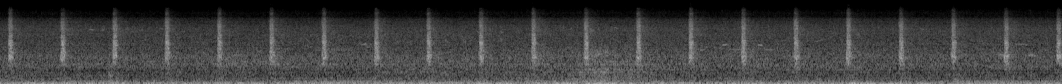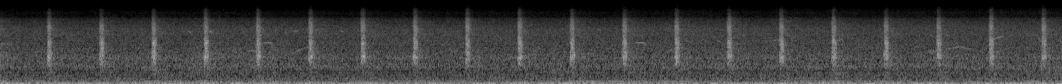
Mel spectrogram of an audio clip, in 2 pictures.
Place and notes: Green Ln, Malton, UK - field irrigation system ...
field irrigation system ... xlr SASS to Zoom H6 ... SASS on back of tractor at the furthest arc of the spray unit before it kicks back and tracks back ...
